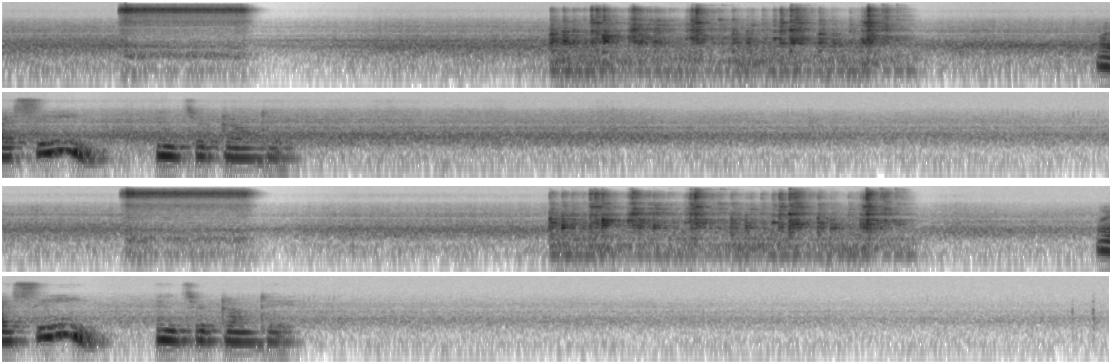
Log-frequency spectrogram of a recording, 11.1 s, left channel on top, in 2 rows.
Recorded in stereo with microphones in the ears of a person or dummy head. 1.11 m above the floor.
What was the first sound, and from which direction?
A hiss, 50° left (ahead or behind).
